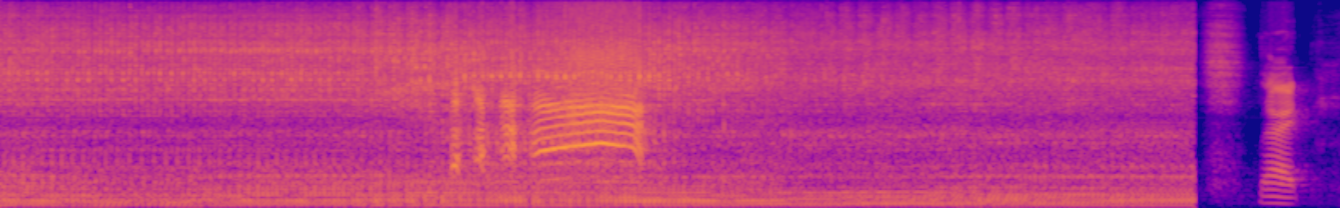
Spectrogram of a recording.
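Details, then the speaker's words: Old Evinrude six-horse Fisherman two-stroke outboard, barn-stored, first running after priming and choke in a hot garage; steady even buzz for several seconds with no stumbles or misfires, then stops; normal running, runs like a top. "Runs like a top."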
